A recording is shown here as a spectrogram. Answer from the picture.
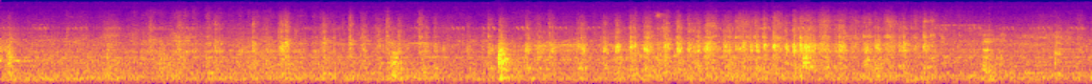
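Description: Freight train of covered hopper cars rolling past, its steel wheels clicking irregularly over the rail joints above a steady rolling noise that swells slightly around the middle.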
